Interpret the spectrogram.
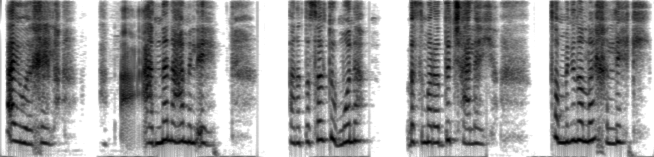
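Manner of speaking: worried fiancée asking on the phone about him; anxious girlfriend. A narrator's reading. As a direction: plead anxiously for news. Anxious young woman on phone.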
